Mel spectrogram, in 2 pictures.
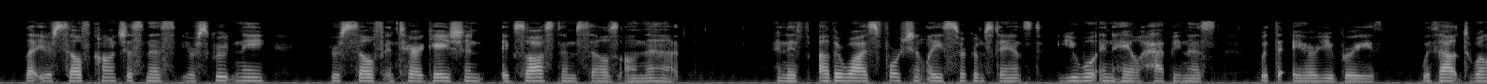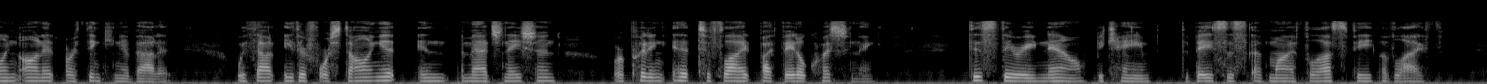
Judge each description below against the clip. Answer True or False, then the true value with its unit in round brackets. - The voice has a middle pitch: True (155 Hz)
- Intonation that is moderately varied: False (1.9 semitones)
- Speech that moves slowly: True (120 wpm)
